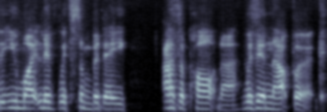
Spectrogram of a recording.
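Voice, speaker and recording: A woman's medium-pitched, very fast speech in a London accent, with a dry, close sound and no echo. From West London, England. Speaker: panelist. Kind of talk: panel discussion.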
